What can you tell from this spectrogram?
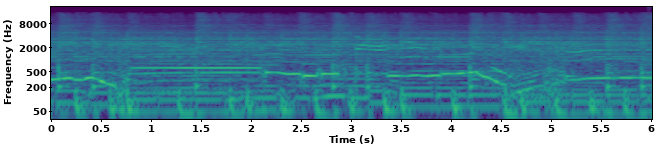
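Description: Background rock music: a guitar melody that slides between notes over a steady beat.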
